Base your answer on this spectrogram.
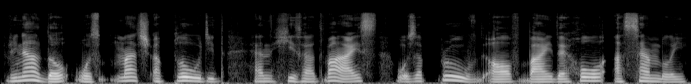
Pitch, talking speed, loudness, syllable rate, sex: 145 Hz, 120 wpm, -18 LUFS, 4.2 syllables/s, male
